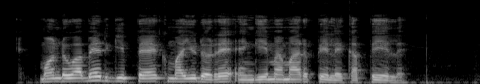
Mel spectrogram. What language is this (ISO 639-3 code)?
luo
